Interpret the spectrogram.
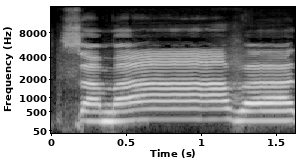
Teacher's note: دو کھڑا زبر ایک جگہ آ رہے ہیں تو آپ نے دونوں کو ایک ایک الف کے مقدار کھینچنا ہے کہ جتنی دیر میں آپ اپنی بند مٹھی میں سے ایک انگلی کو کھولیں اتنی دیر آپ نے اس کو کھینچنا ہے.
